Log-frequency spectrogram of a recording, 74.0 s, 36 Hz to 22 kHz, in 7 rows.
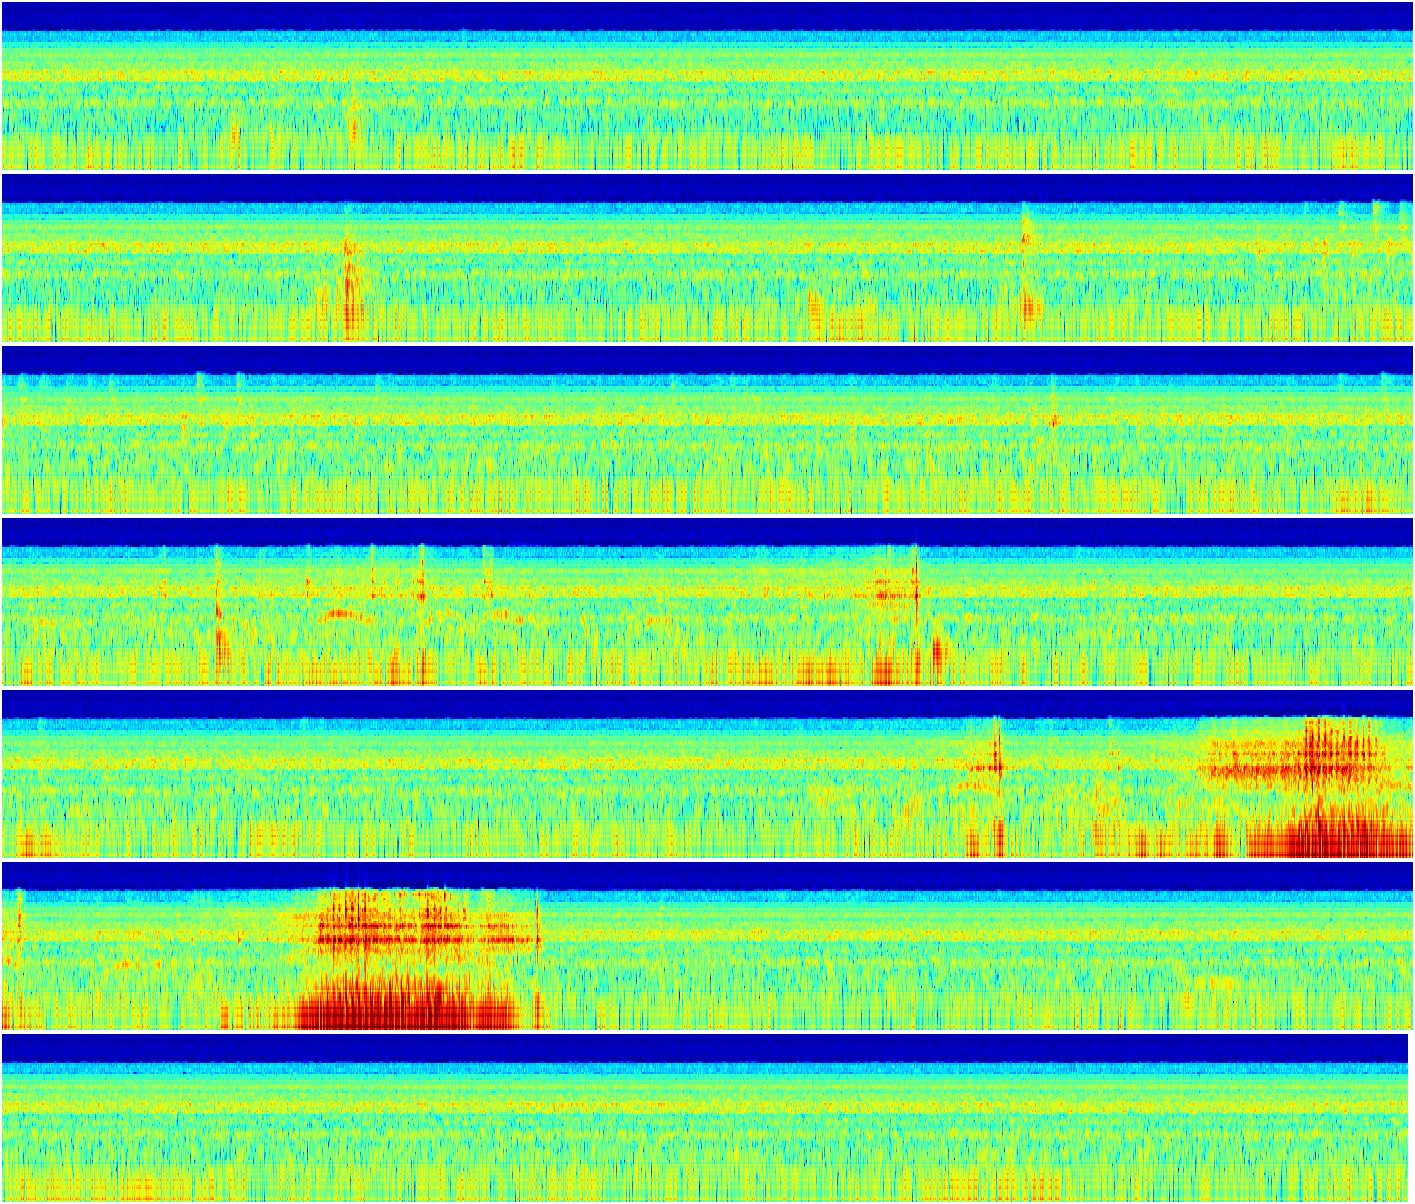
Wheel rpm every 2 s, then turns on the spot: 0, 0, 0, 0, 0, 0, 0, 0, 0, 0, 0, 0, 0, 0, 0, 0, 0, 10, 0, 0, 0, 0, 0, 0, 0, 10, 20, 10, 10, 0, 0, 0, 0, 0, 0, 0, 0.
50-58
